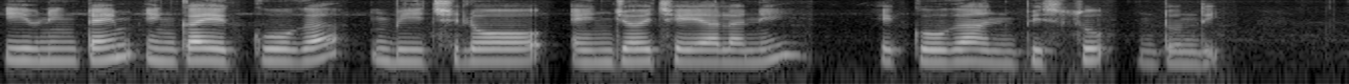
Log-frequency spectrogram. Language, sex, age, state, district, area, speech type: Telugu, female, 18-30, Andhra Pradesh, Anakapalli, rural, spontaneous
